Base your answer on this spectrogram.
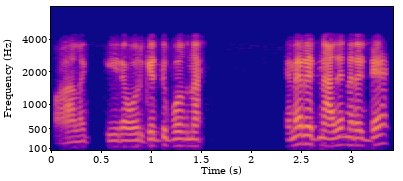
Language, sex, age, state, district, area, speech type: Tamil, male, 30-45, Tamil Nadu, Madurai, urban, conversation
